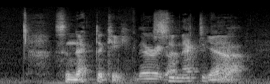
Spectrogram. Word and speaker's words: Synecdoche: I can't pronounce it. Syndicate New York. I think it's called. Synecdoche.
